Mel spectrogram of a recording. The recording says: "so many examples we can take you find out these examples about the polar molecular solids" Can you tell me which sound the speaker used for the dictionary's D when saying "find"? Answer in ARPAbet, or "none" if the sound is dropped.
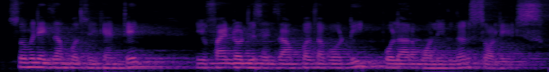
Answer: D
